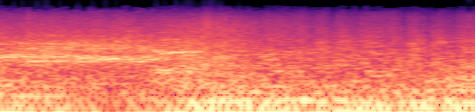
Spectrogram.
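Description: Car tyres screeching in a skid: a high, wavering squeal through about the first second, over a loud low rumble.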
